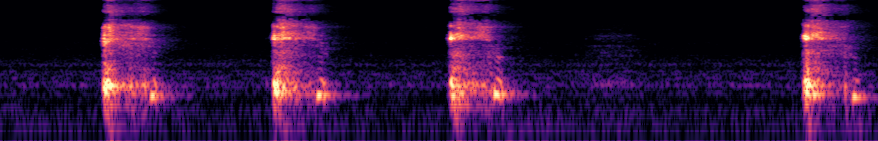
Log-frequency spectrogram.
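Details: Woman with a bad cold coughing: four short, sharp, forceful dry-sounding coughs in a quiet room, each ending with a brief throaty sound.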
